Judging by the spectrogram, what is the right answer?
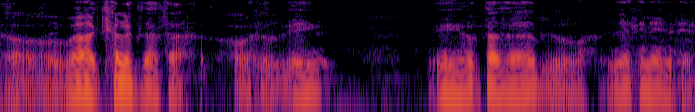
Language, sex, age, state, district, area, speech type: Hindi, male, 60+, Uttar Pradesh, Hardoi, rural, spontaneous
